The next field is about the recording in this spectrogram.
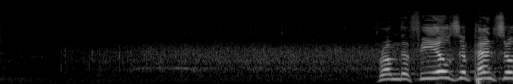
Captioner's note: applause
